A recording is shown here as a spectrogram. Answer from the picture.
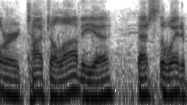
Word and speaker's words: Tatalavia: Coach told me that if I call her Tatalavia, that's the way to pronounce it, but nobody who would know who I was talking about, so call her Tootie.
